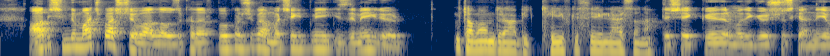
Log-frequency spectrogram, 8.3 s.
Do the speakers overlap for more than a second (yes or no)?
no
